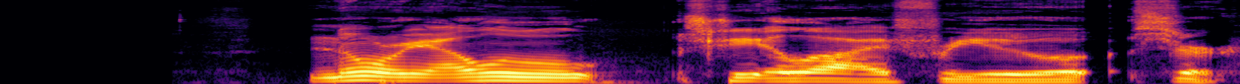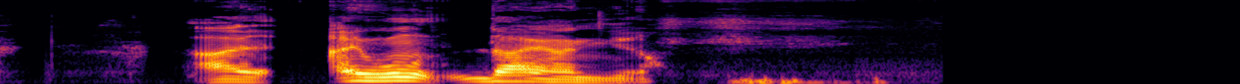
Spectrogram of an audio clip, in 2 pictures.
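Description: A second young man answers calmly into a microphone.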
